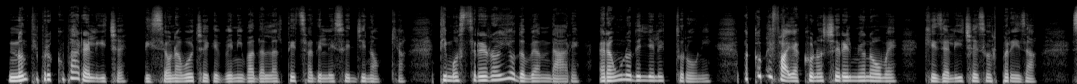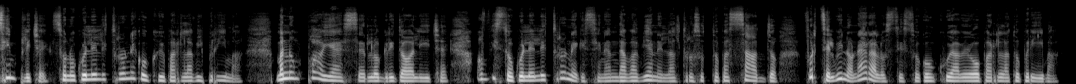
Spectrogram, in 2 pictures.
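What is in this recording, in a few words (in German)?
Italian, Kommentar Freundlich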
